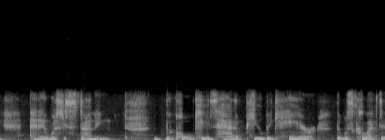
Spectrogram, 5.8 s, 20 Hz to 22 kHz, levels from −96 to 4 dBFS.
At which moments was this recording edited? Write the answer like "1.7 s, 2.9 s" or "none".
1.0 s, 2.4 s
